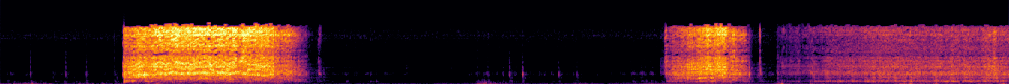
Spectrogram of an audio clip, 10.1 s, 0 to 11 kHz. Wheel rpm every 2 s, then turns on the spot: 50, 60, 0, 30, 20.
8-10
